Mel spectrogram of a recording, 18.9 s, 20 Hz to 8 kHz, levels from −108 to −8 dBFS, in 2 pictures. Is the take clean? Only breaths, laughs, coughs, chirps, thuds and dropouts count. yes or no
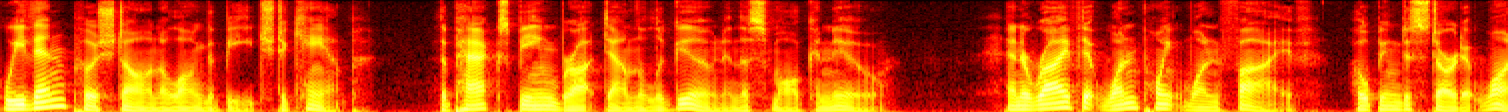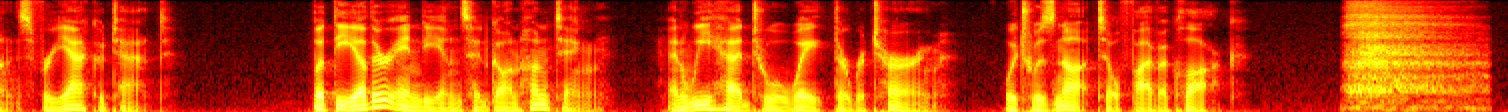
no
